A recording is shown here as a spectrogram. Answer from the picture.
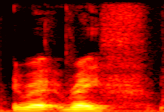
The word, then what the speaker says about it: Ralph: And it stars Ralph Fiennes, which I believe is how you pronounce his name nowadays. – Rafe.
